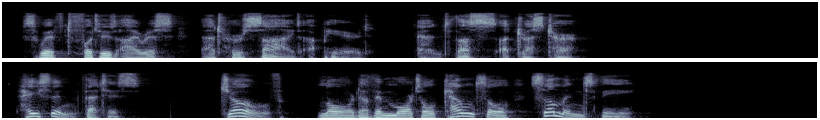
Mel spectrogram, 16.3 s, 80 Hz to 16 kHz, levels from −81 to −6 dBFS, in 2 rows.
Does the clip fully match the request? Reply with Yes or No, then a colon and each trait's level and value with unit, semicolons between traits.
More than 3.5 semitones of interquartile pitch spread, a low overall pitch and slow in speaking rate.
Yes: average, 4.0 semitones; low, 120 Hz; slow, 75 wpm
